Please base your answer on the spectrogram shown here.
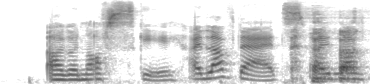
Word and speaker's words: Ogonowski: It's Agenovski. But but Agnovski. So the the W is a is pronounced as a V, right? Yeah. V/F like Avowski. Agonofski.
